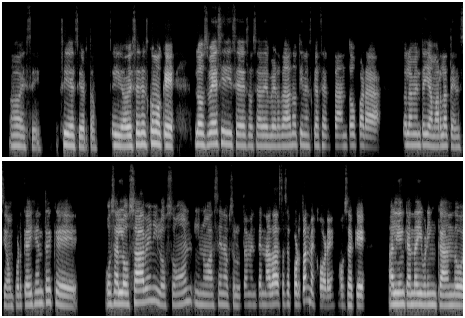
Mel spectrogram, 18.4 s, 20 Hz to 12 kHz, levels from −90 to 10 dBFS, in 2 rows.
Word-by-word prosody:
Ay, 195 -2 -3
sí, 165 -2 -12 0.3
sí, 215 - +2
es 195 -2 +2
cierto. 165 -2 -4 0.3
Sí, 200 -2 +1
a 185 - +3
veces 190 +3 +4
es 215 -2 +2
como 225 -1 +5
que 190 -2 +6 0.4
los 210 -2 +4
ves 225 +1 +5
y - - +2
dices, 205 -3 0
o 190 - -5
sea, 195 +1 -5
de 190 0 +1
verdad 190 +1 -1
no 210 0 -5
tienes 200 -2 -7
que - - -8
hacer 190 -1 -9
tanto 190 +1 -4
para 185 -4 -2 0.4
solamente 205 0 -2
llamar 185 -2 0
la 195 - +1
atención, 175 -1 -8
porque, 180 +2 -5
hay 195 +1 +1
gente 220 +3 -2
que, 185 -6 0 0.5
o 210 - -3
sea, 210 0 +3
lo 210 -1 +5
saben 230 +5 +4
y 255 -2 -6
lo 190 -3 -5
son, 205 +7 -8
y 215 -2 -11
no 195 -1 -6
hacen 200 +2 -7
absolutamente 190 +1 -10
nada, 195 +1 +3
hasta 210 0 -1
se 205 0 -7
portan 205 +7 +1
mejor, 185 -6 -2
¿eh? 180 +2 -5
O 185 - -11
sea, 185 0 0
que 180 +1 +3 0.4
alguien 205 +1 +4
que 205 - 0
anda 200 +1 +3
ahí 200 0 +4
brincando 190 -2 +1
195 Hz, 190 wpm, -21 LUFS, 185-210 Hz, 0.5 s, que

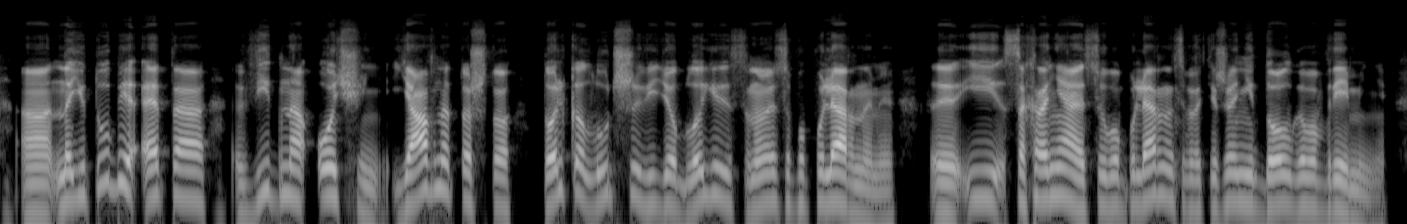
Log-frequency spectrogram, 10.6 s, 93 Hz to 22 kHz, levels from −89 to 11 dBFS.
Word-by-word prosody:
а, 125 0 +4
на 160 - +1
"Ютубе" 235 +8 -4
это 180 -2 +3 0.2
видно 175 +7 -3
очень 160 - -2
явно, 210 - +4
то 165 - -3
что 145 -1 -2 0.2
только 170 +6 +1
лучшие 180 +2 -3
видеоблогеры 155 +4 -3
становятся 155 +3 -3
популярными, 140 -9 +3 0.3
э, 130 -1 +2
и 175 -1 -5
сохраняют 170 -5 +3
свою 150 0 -5
популярность 170 +3 0
на 140 - -12
протяжении 155 +3 -5
долгого 145 +1 -1
времени. 110 -10 -2
155 Hz, 130 wpm, -23 LUFS, 140-175 Hz, 0.3 s, а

